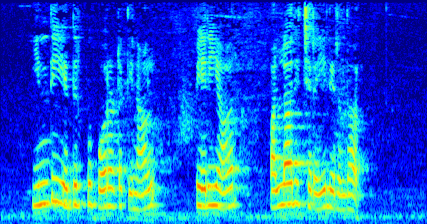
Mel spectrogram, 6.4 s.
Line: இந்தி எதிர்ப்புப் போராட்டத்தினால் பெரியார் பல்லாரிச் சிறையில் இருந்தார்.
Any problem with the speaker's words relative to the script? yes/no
no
